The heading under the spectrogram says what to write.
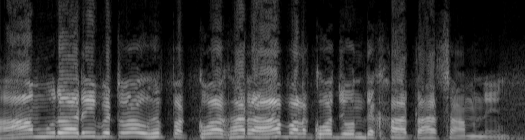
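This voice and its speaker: A cartoonish character voice at middle pitch and moderate pace, with a dry, close sound and no echo. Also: ordinary pitch variation. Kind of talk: cartoon comic acting.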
